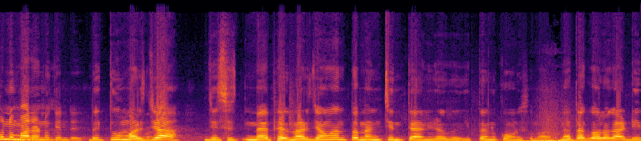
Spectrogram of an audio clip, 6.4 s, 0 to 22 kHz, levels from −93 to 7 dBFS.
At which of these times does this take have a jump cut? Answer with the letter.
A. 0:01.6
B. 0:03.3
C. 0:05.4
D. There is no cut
C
